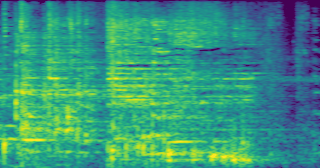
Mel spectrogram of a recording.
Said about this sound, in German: Erleichtert ging Lieselotte weiter und stolperte direkt in eine Schubkarre voller leerer Gießkannen.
